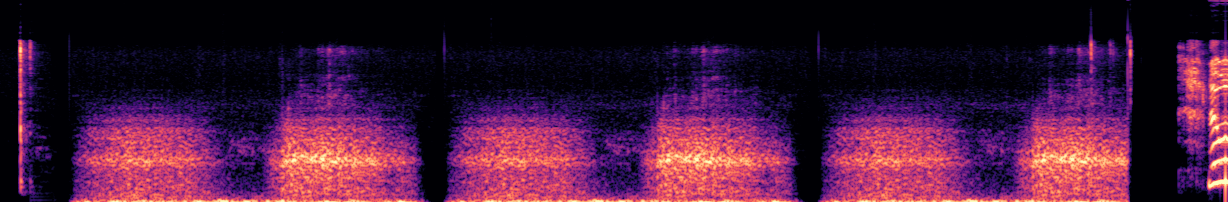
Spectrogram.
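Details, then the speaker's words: Normal bronchial breath sounds heard over the large bronchi on the anterior chest near the sternum: loud, hollow, like tracheal breathing but softer, with inspiration and expiration of similar length separated by a brief pause. "Su ruido es similar a la respiración traqueal, pero con menor intensidad. Presenta un tiempo de inspiración y expiración similar con una pequeña pausa entre ellos."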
